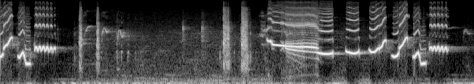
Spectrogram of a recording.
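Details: White-rumped shama competing at a song contest, described as fierce with rich fill-in phrases: a few clicks and faint notes, then a long falling whistle and quick rising and falling slurs, strongly harmonic and loud.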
